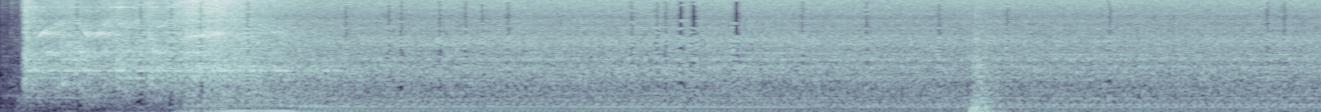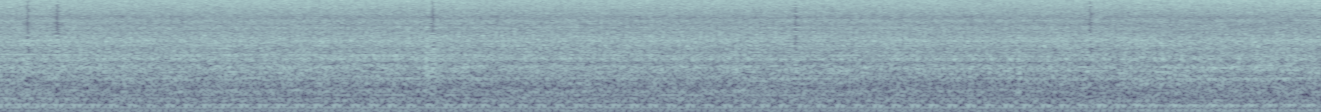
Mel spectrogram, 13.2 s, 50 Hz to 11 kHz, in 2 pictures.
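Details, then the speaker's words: 2004 Nissan Maxima 3.5L V6 at 237,000 miles, after a repair of a rough idle and misfire, with fuel trims back near zero: it cranks and catches quickly, flares briefly, then settles into a smooth, even idle. "I'm sure you can hear that and the engine for 237,000 miles burn along pretty good now"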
